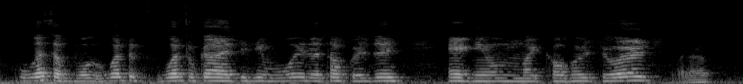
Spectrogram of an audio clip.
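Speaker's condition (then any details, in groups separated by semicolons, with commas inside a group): Cerebral palsy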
